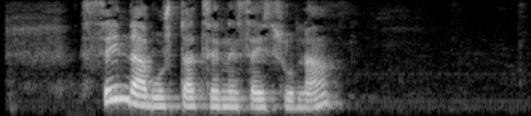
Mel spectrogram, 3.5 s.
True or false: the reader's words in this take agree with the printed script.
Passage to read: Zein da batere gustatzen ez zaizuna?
false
